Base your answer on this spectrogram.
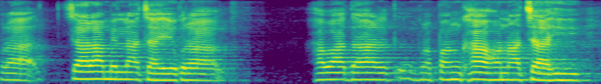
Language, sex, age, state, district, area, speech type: Maithili, female, 45-60, Bihar, Madhepura, rural, spontaneous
